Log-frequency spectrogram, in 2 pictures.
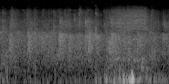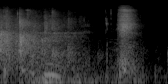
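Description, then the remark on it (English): A church audience gives the Lord a clap offering, clapping steadily for about four seconds, a dense, rustling wash of many hands, then fades out, followed by a short breathy burst. “Let's just give the Lord a clap offering as gestures come this morning.”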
